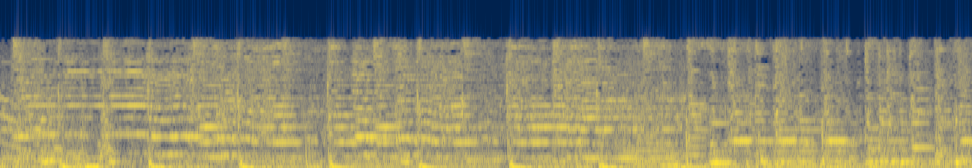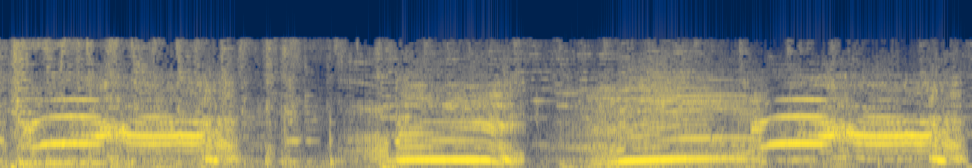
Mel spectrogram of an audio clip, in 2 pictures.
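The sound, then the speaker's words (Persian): Cattle on a livestock farm in the Bini Hisar area of Kabul moo loudly and continuously, several animals overlapping in a dense chorus, with long drawn-out low calls that swell and bend in pitch toward the end. No one speaks. “ما هم به همین ارتباط سر زدیم به فارم مالداری منطقه بینی حصار کابل و گزارش از این فارم تهیه کردم که حالا می شنوید.”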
